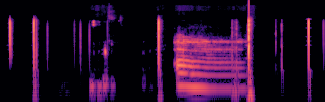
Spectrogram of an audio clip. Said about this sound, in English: I still hear the clicking and I hear you faintly. How's that? No. No, you're still cutting in and out. The clicking.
